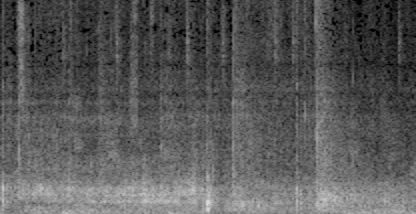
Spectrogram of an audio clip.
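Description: Skateboard wheels rolling over smooth concrete, with sharp clacks of the board a little after two seconds and again around three seconds in.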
